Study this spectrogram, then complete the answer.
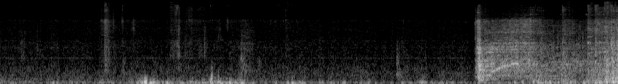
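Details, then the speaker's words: Troy-Bilt XP zero-turn mower after the loose deck belt problem was fixed: a quiet rumble, then a loud full-speed roar as the blades engage, holding without sagging. The deck works normally. "so you should have been able to hear that the blades came on full speed as they were supposed to everything sounds great"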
